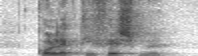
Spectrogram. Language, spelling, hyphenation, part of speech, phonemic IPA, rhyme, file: Dutch, collectivisme, col‧lec‧ti‧vis‧me, noun, /kɔlɛktivˈɪsmə/, -ɪsmə, Nl-collectivisme.ogg
- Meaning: collectivism, an ideological system in which the means (of production) must be owned and controlled by people collectively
